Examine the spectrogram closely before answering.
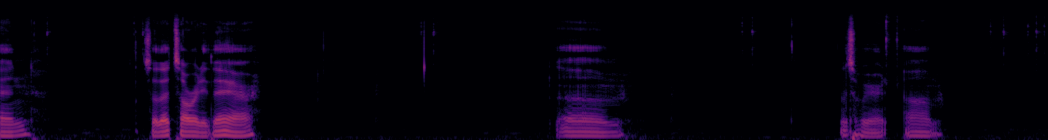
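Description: A young man speaks calmly into a microphone in short phrases.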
